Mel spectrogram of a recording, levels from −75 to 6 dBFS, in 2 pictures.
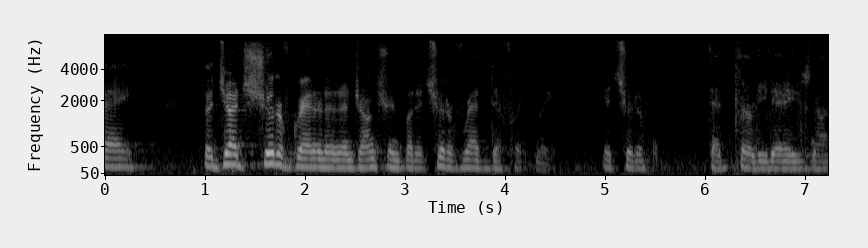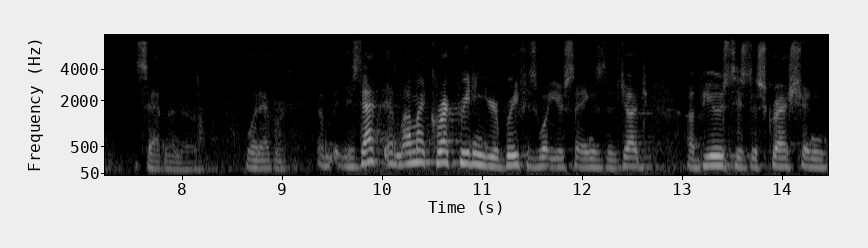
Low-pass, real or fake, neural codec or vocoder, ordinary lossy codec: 7.2 kHz; real; none; Opus, 16 kbps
